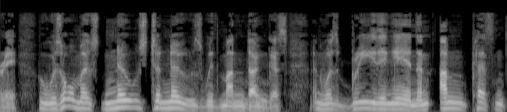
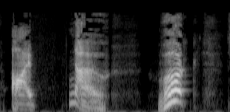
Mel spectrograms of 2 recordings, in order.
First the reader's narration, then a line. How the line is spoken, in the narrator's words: spluttered Mundungus, who was turning slowly purple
